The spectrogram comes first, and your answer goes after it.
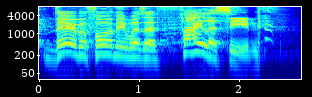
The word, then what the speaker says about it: thylacine: as a thylacine is that you say it thylacine i for once pronounced the word correct the first thylacine nailed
